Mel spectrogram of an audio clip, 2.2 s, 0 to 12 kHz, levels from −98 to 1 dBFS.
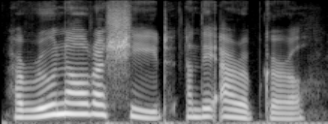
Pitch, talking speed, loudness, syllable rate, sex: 215 Hz, 190 wpm, -15 LUFS, 5.0 syllables/s, female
